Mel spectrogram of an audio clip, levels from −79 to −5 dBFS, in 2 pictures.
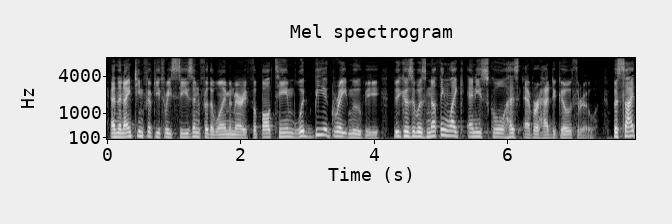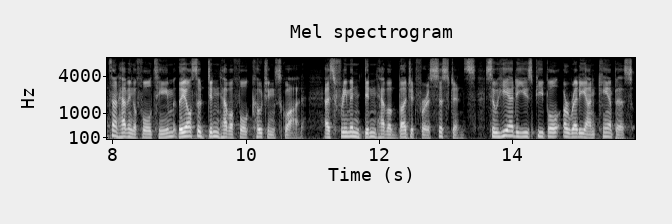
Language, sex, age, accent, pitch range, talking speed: English, male, 30-49, American, 125-155 Hz, 225 wpm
